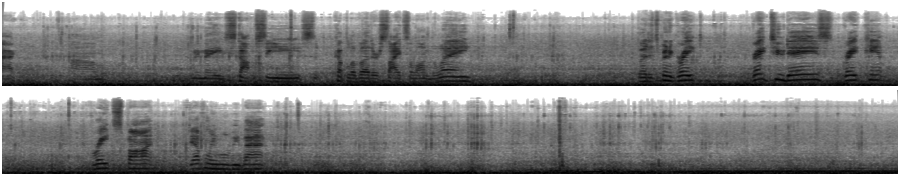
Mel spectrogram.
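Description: Tyres crunch and rumble over a bumpy dirt road.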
